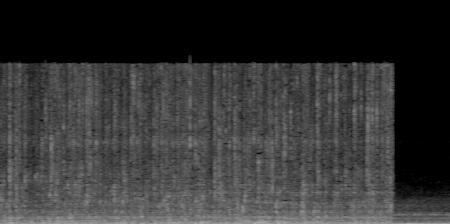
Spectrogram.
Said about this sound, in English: Put some more water in and get the other one started.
